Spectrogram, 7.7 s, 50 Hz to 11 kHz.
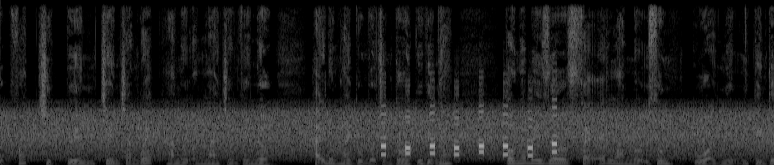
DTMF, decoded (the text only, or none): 5784051#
